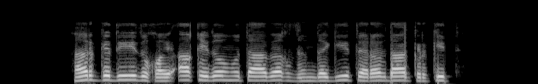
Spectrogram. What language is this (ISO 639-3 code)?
ydg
